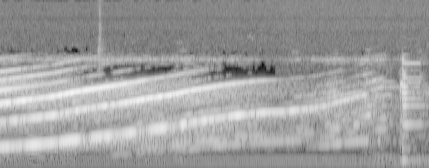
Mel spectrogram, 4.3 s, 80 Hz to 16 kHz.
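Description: Gibson BR-9 lap steel guitar through a Fender Twin Reverb amplifier: a held note slides slowly up in pitch under the steel bar and fades, while lower notes ring on steadily beneath it.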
